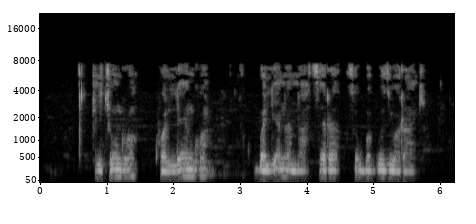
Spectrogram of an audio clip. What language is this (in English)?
Swahili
